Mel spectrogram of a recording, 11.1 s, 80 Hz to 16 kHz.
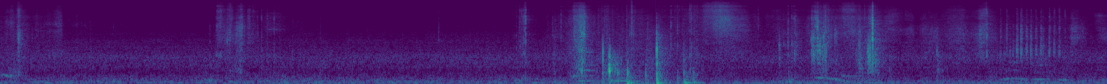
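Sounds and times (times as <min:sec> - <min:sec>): paper pages rustling: 0:02.1 - 0:02.9, 0:05.5 - 0:10.8.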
